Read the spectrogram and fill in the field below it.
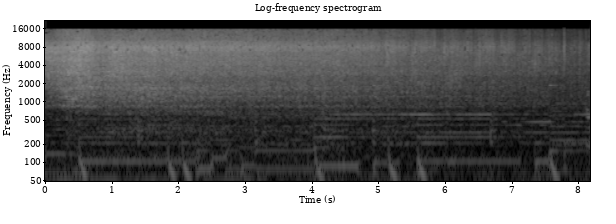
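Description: Cooked bilimbi (irumbanpuli) is poured into a hot pan for pulinji, giving a steady, hissing sizzle like rain that eases slightly over time, with faint low clunks underneath and no talk.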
